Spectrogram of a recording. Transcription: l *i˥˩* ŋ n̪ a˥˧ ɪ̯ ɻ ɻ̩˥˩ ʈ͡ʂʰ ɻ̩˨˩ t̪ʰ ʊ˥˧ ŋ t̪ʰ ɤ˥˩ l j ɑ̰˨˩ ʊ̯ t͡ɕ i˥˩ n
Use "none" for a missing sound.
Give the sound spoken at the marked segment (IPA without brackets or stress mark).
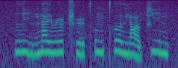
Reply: ḭ˨˩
